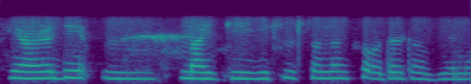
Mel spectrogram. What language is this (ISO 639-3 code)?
mni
